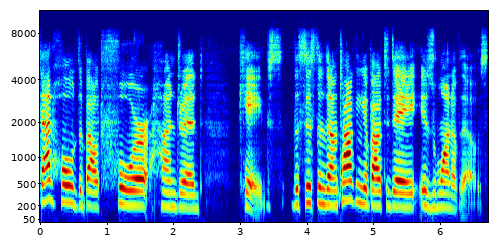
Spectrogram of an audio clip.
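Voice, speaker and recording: A woman with a Romanian accent, medium pitch, ordinary pitch variation and a bright, sharp tone, at a fairly slow pace, in a dry, close sound with no echo. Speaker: caver. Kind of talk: presentation talk. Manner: halting, many fillers.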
